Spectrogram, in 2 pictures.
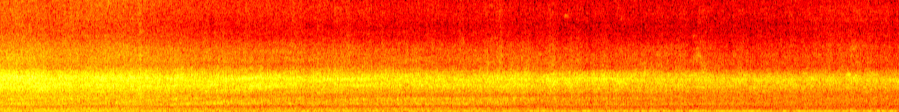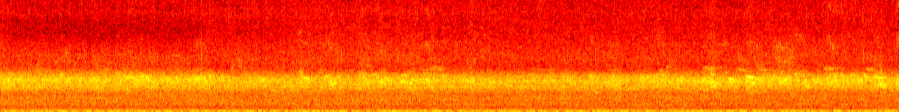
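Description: Diesel passenger train pulling out past the platform, its engine and running noise loudest at first and fading over the first few seconds. A steady diesel drone with a hiss continues after it.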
